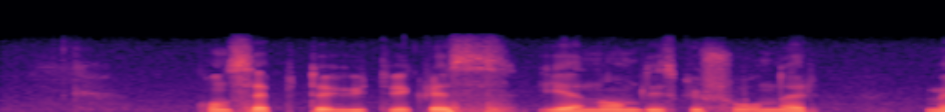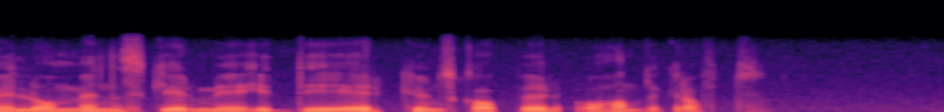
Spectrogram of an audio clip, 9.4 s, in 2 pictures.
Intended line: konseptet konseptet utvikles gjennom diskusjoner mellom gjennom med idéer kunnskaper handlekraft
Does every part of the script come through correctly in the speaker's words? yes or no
no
